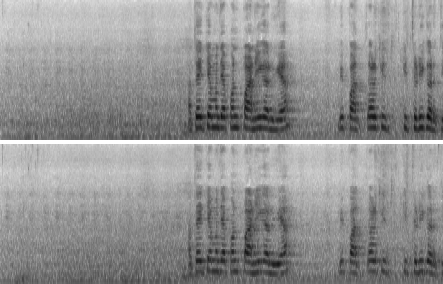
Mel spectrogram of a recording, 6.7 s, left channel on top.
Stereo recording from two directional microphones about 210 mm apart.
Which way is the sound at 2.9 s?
25° left (ahead or behind).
